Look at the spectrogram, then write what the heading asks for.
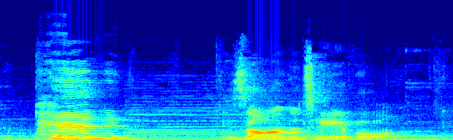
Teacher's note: Table is also an important word, so it's stressed.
